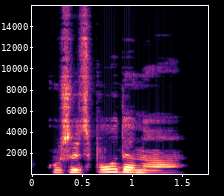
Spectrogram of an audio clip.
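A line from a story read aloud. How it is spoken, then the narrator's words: Languid sultry voice. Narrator (Russian): приговорить томным голосом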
